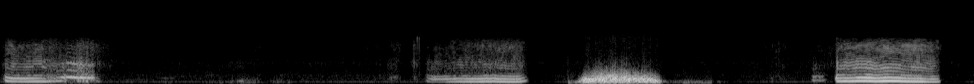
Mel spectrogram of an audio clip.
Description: my cat has the loudest snore i've ever heard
